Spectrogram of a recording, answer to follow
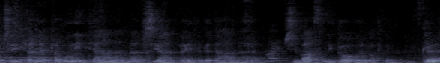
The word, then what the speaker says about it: Gadadhara: Shri Krishna Chaitanya Prabhu Nityananda Shri Advaita Gadadhara Shri Vasudeva Gaura Bhakta. In Good. Polish we always have strong accent on the second to last syllable. Godadhara. Well, sometimes it's right, if you're lucky, but not always.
